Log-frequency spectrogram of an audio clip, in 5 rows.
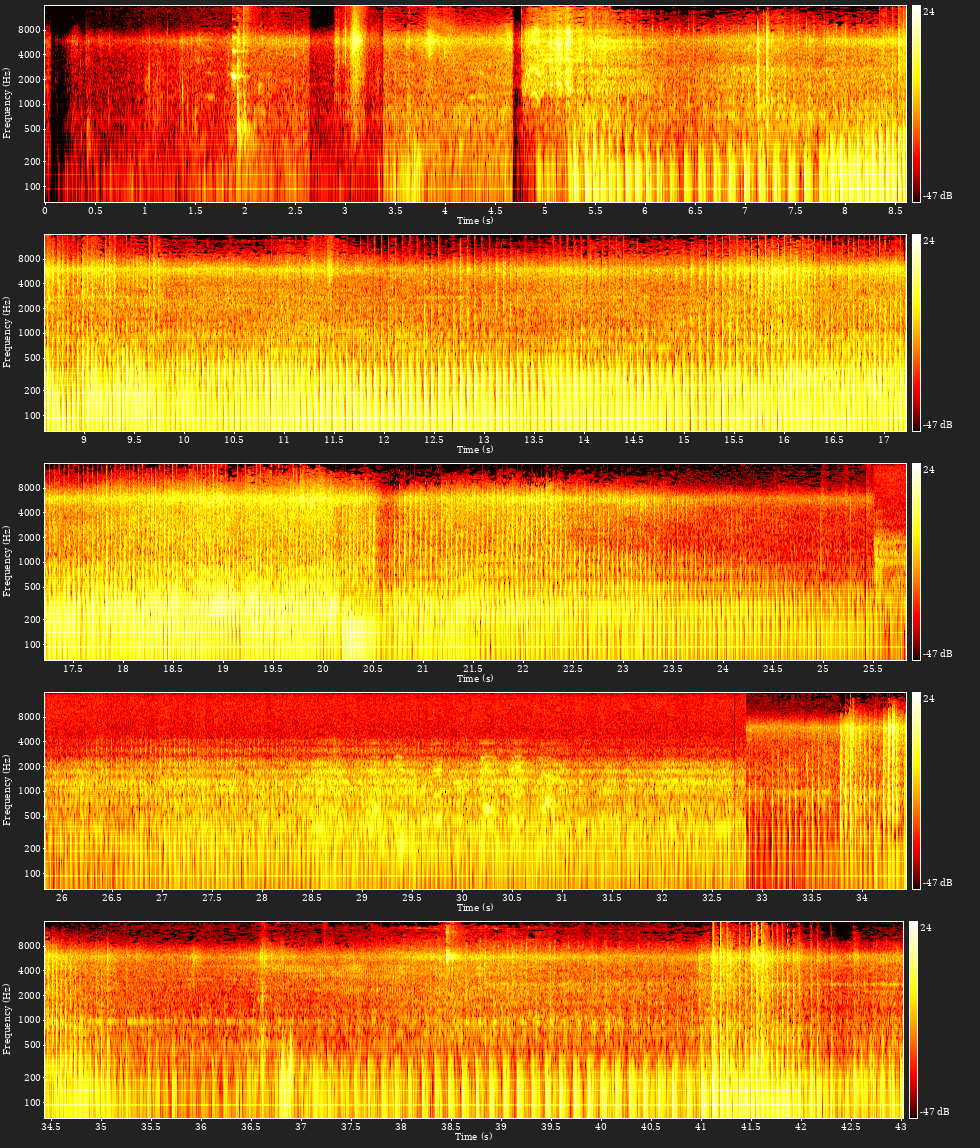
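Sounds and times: motorcycle engine thumping: 0:04.8 - 0:17.5, 0:32.8 - 0:43.0.

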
